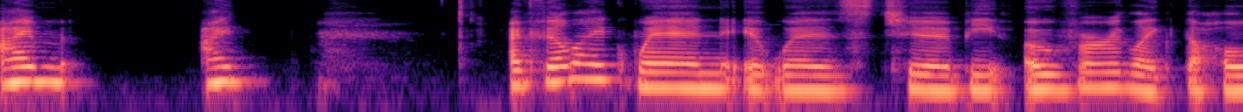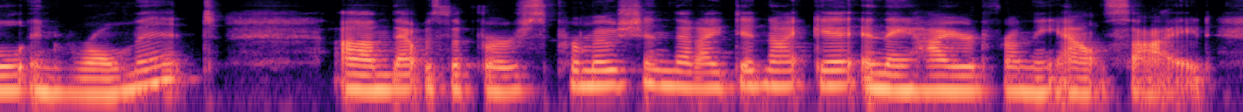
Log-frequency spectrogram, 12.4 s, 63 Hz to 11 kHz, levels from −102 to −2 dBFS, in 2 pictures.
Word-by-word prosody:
I'm 250 +1 +5 0.7
I 250 +1 +2 1.3
I 215 - +5
feel 250 +4 +3
like 280 -2 0
when 195 -2 +3
it 180 -1 -2
was 170 -1 -2
to 175 -3 +1
be 175 0 -4
over, 190 +2 +1
like, 165 -4 -2
the - - -1
whole 170 0 +3
enrollment, 165 - -2 0.6
um, 180 -2 +4
that 180 0 +1
was - - -7
the 180 0 -3
1st 165 0 -3
promotion 215 0 0
that 205 -1 0
I 195 - +1
did 200 +2 -2
not 210 0 -1
get, 215 0 +2
and 190 - +4
they 175 -1 +3
hired 170 0 +1
from 170 -1 -3
the 160 0 -2
outside, 150 0 -2
185 Hz, 155 wpm, -24 LUFS, 170-215 Hz, 1.3 s, I'm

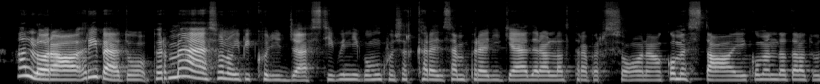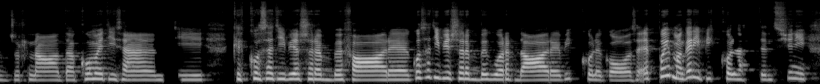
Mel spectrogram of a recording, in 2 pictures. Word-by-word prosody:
Allora, 230 - +7
ripeto 215 - +3
per 275 +1 -2
me 325 -5 +7
sono 265 0 -1
i 235 - -2
piccoli 230 -3 -7
gesti, 195 +1 -3
quindi 230 +1 -6
comunque 220 +1 -7
cercare 220 0 -5
sempre 220 -1 -3
di 210 0 -11
chiedere 210 +1 0
all'altra 205 0 -5
persona: 205 0 -6
"Come 250 0 -1
stai? 205 -4 -1
Com'è 225 +2 -5
andata 225 -1 -3
la 220 - -1
tua 210 -1 -11
giornata? 200 0 -4
Come 250 +3 0
ti 240 -2 -6
senti? 210 0 -4 0.2
Che 245 -3 -5
cosa 265 +1 0
ti 255 0 -2
piacerebbe 240 -3 0
fare? 215 0 +3
Cosa 300 +7 -3
ti 315 - +1
piacerebbe 260 -5 0
guardare?" 210 -2 +1
Piccole 245 -4 -8
cose 195 +1 -3
e 260 +1 -2
poi 380 +3 +3
magari 310 0 +2
piccole 260 -3 -3
attenzioni, 230 +4 -8
220 Hz, 155 wpm, -20 LUFS, 210-250 Hz, 0.2 s, Allora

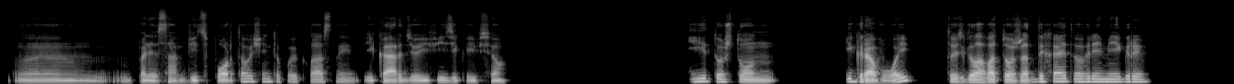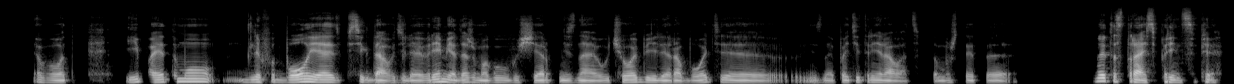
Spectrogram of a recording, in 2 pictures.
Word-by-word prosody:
Эм, 95 -3 -3
полез 90 -3 0
сам 90 -4 -4
вид 90 0 -3
спорта 100 +5 0
очень 130 -1 -4
такой 110 0 -6
классный, 105 -1 -5
и 95 - -2
кардио, 100 -1 +2
и 95 -1 +2
физика, 95 -1 -3
и 90 - -1
всё. 95 0 -4 1.8
И 130 +3 +1
то, 125 -3 -1
что 115 -3 -1
он 105 -1 0 0.7
игровой, 120 - +4 0.3
то 115 - 0
есть 105 -1 +1
голова 105 0 +5
тоже 105 -2 +3
отдыхает 130 +5 +1
во 130 - +2
время 125 0 +2
игры. 125 0 0 1.2
Вот. 95 -3 -2 0.5
И 110 +3 -1
поэтому 130 +3 +1
для 110 +2 -2
футбола 110 +3 +4
я 110 -3 +6
всегда 95 -4 +1
уделяю 90 0 -1
время. 115 +5 +3
Я 95 - +4
даже 105 +2 -1
могу 95 +1 -1
в 95 - -6
ущерб, 95 +1 0
не 95 - 0
знаю, 90 -1 -1
учебе 100 +3 0
или 95 0 +1
работе, 90 +4 -1 0.7
не - - -9
знаю, 90 -1 -6
пойти 95 +3 -2
тренироваться, 95 -5 -2
потому 85 +2 -6
что 95 0 -9
это, 90 -1 -4 0.8
ну, 150 - +2
это 150 0 +4
страсть, 95 -7 +4
в - - -24
принципе. 105 -5 -2
100 Hz, 140 wpm, -22 LUFS, 95-110 Hz, 1.8 s, я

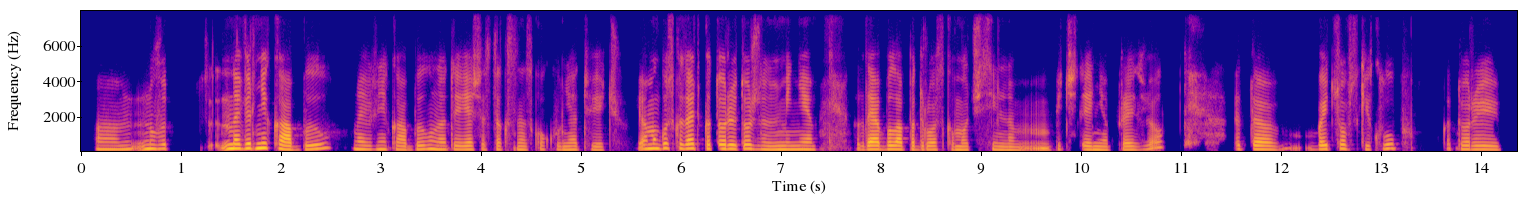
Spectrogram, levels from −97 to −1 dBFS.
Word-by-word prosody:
Ам. 205 +1 -2
Ну 235 - +4
вот. 235 +1 -3 0.5
Наверняка 250 -2 +7
был, 210 +9 -1 0.2
наверняка 205 -2 -2
был, 205 +3 -3
но 215 -3 +1
это 200 0 -5
я 195 0 +1
щас 195 - -9
так 195 - -5
с - - -10
наскоку 190 +1 -7
не 185 +1 -3
отвечу. 180 -2 -7
Я 235 - +1
могу 250 +2 +5
сказать, 250 -1 +3
который 230 0 +3
тоже 225 -2 0
мне, 200 0 0 0.3
когда 200 +2 +3
я 205 - +7
была 205 0 +4
подростком, 195 -2 -3
очень 180 0 -6
сильно, 180 -2 -4
м, 125 - -5
впечатление 185 -2 -4
произвел. 185 - -3 0.7
Это 205 -2 +1 0.3
"Бойцовский 215 0 -2
клуб", 240 +5 -5 0.3
который, 200 -4 -3
200 Hz, 145 wpm, -23 LUFS, 190-225 Hz, 0.7 s, Наверняка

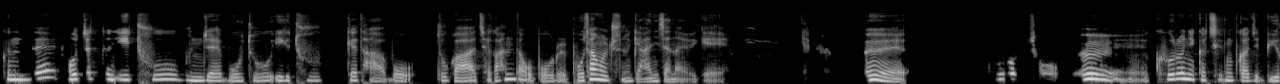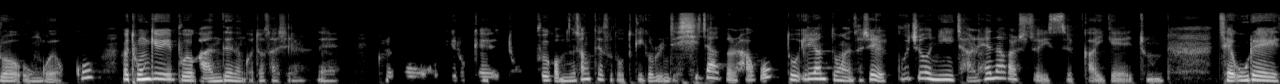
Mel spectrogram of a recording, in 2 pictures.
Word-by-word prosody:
근데 225 +9 +3
어쨌든 240 +1 +1
이 220 -2 +2
2 225 0 -1
문제 170 -2 +1
모두 170 0 -5
이게 180 0 -1
2 180 -1 -6 0.3
개 185 0 -1
다 180 - -5
뭐 155 -2 -5 0.3
누가 165 -1 -1
제가 - - -5
한다고 245 +1 +1
뭐를 145 +2 -5
보상을 210 +5 +5
주는 150 - -3
게 - - -5
아니잖아요, 150 +4 -4
이게. - - -10 1.4
예. 170 -11 +4 0.9
그렇죠. 245 +1 -5 0.3
예. 235 -6 +4
그러니까 235 -3 +4
지금까지 185 -4 -2
미뤄온 160 -2 -2
거였고. 310 - -5 0.2
그니까 230 - +5
동기 240 0 +7
부여가 185 -6 +1
안 145 +3 0
되는 170 -3 0
거죠 175 - -10
사실. 170 0 -11
네. 160 0 -10 0.4
그래서 - - -14 0.5
'이렇게 185 - -8 0.2
동기 - - -17
부여가 190 -1 -1
없는 165 +2 -2
상태에서도 245 0 -2
어떻게 - - -8
이거를 - - -5
인제 - - -7
시작을 305 -4 +2
하고 350 +1 -2
또 215 -2 +1
1 240 - 0
년 255 -1 +5
동안 190 -5 -2
사실 190 -4 +2
꾸준히 245 -4 +3
잘해 205 - -2
나갈 285 -4 0
수 - - -5
있을까.' - - -5
이게 85 -1 -7
좀 80 +1 -6 0.5
제 175 - +4
올해의 185 -2 +4
195 Hz, 300 characters per minute, -21 LUFS, 170-240 Hz, 1.4 s, 동기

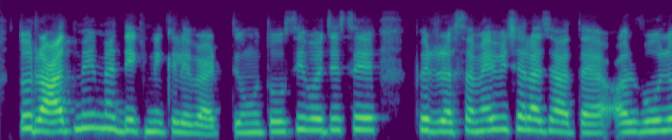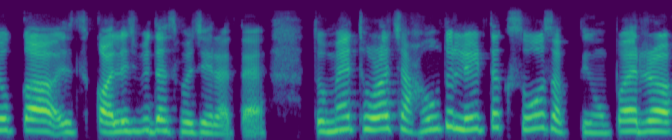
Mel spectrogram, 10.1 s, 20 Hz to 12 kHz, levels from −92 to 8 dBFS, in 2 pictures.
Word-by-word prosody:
तो 315 - +2
रात 245 -2 +6
में 320 +2 0
मैं 310 -3 -1
देखने 245 -2 -1
के 240 - -3
लिए 220 -2 -1
बैठती 185 +1 -3
हूँ। 225 0 -4
तो 240 - -1
उसी 240 +5 -4
वजह 275 0 -1
से 285 -1 +3 0.3
फिर 250 -3 +2
समय 260 +1 0
भी 290 - -2
चला 275 -3 +3
जाता 225 -3 -1
है 210 - -2
और 230 +1 -2
वो 250 +1 +1
लोग 270 0 +1
का 265 -2 +7
इस 225 0 -5
कॉलेज 240 +1 +4
भी 265 - -4
10 255 -2 -4
बजे 225 -1 -1
रहता 200 - -5
है। - - -4 0.4
तो 240 - -1
मैं 280 +5 +2
थोड़ा 295 +1 +5
चाहूँ 290 -1 -3
तो 360 - +2
लेट 295 -1 +2
तक 340 0 -3
सो 300 +2 -1
सकती 235 -3 -7
हूँ 210 -1 -7
पर, 250 -1 +3
250 Hz, 245 wpm, -21 LUFS, 235-285 Hz, 0.4 s, का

